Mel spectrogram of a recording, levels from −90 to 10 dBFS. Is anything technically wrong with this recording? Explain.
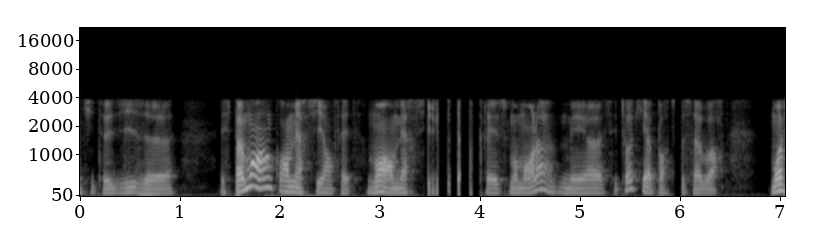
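Yes. There is packet loss filled with silence in two places. From 3.44 to 4.04 s, right after "en fait moi on", about 460 ms of the sound drops out in scattered holes over 600 ms, the longest run about 100 ms. From 5.94 to 6.02 s, after "c'est toi qui apporte", an 80 ms hole appears. The receiver played silence for missing packets. The hole sizes fit 20 ms packets. Concealment would smear or repeat sound into each gap, but here the gaps are dead quiet with hard edges. The telephone-band G.711 sound underneath is normal for that format.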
